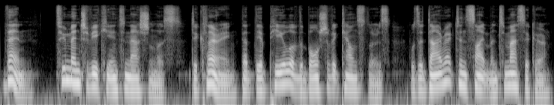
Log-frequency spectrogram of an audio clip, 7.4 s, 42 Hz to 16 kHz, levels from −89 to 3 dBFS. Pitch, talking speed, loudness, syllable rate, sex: 100 Hz, 145 wpm, -19 LUFS, 5.9 syllables/s, male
